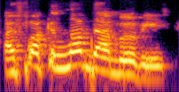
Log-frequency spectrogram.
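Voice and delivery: giddy infielder yelling for Wake; excited Pedroia. Retold or imitated. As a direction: holler for the teammates to come see. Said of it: "every word out of his mouth was fucking".

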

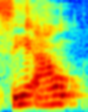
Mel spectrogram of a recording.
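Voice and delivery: high-pitched retold touchline call; mild shout from the sideline. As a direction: call it out like instructions to a player. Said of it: "I just shouted".

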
